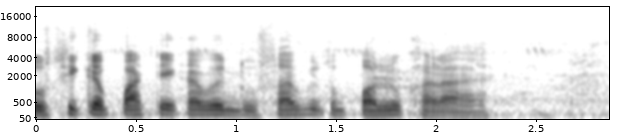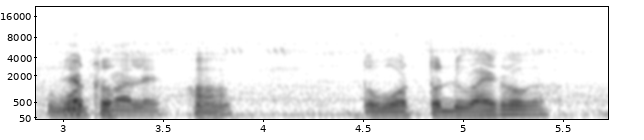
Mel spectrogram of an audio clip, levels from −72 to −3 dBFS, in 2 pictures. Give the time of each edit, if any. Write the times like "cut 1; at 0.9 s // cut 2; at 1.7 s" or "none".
none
